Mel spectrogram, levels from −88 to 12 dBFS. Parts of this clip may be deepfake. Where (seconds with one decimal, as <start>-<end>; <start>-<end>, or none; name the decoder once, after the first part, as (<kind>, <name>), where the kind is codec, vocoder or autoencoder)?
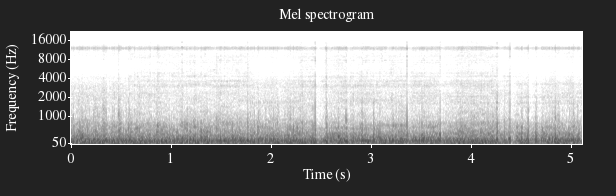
0.6-1.8 (codec, SNAC); 2.3-4.5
